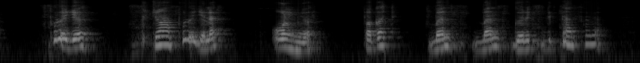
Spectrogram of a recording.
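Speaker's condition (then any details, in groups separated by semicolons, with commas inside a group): Cerebral palsy; spastic type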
